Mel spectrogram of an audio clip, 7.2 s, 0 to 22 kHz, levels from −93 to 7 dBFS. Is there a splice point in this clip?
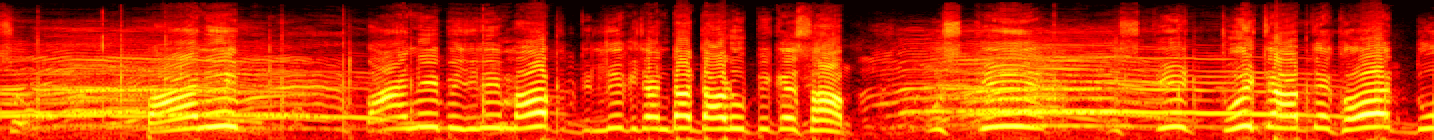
no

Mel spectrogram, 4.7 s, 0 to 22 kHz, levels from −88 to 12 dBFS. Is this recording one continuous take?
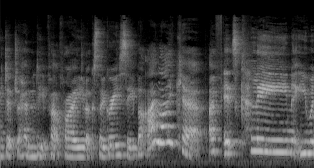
yes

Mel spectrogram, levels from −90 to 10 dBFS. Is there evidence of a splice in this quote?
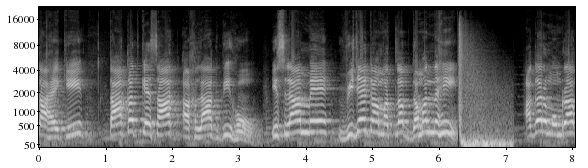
yes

